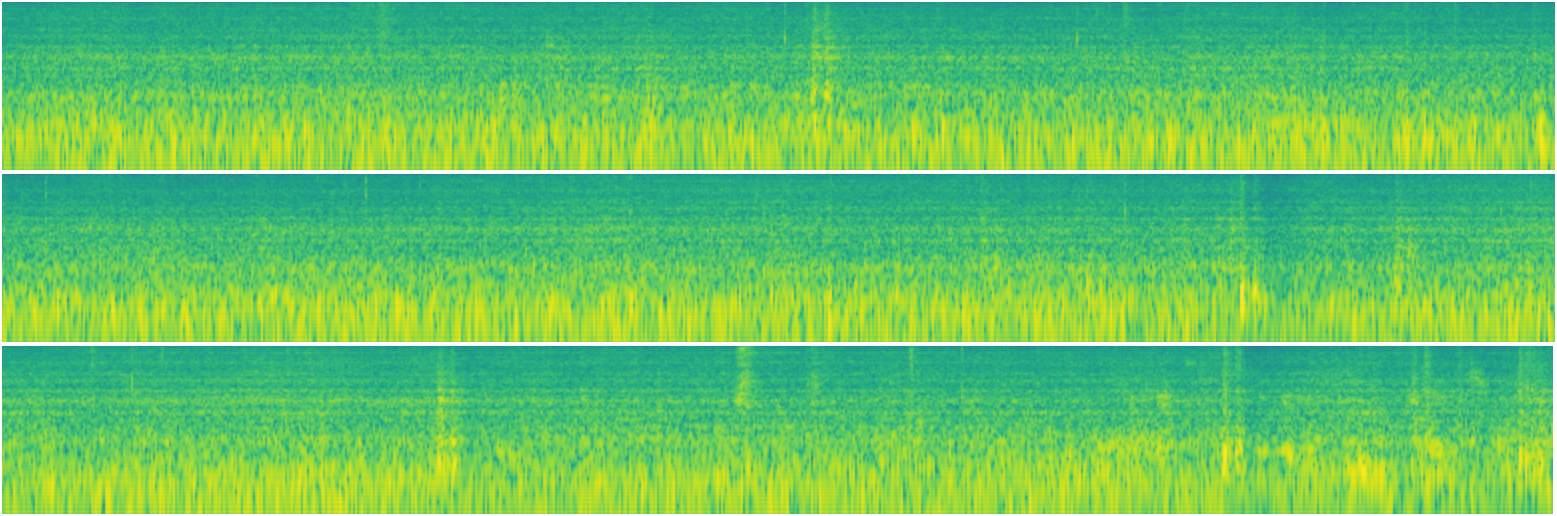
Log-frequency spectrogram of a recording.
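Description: Running noise heard from inside a moving JR West electric train: a steady low rumble of wheels on rail, with a few clicks and knocks over rail joints.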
